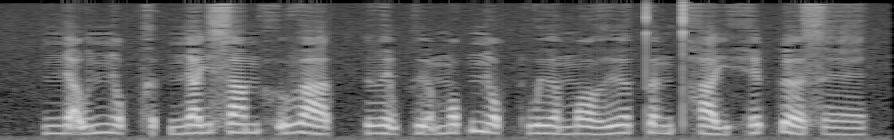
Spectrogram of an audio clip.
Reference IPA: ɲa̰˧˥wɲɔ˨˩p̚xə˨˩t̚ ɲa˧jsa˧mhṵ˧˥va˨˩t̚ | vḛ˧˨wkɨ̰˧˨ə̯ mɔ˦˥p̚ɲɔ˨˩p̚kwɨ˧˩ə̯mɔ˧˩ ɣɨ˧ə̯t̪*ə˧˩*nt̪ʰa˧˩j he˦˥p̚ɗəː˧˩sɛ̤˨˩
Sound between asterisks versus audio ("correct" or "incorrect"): incorrect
